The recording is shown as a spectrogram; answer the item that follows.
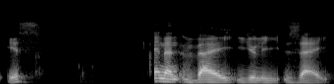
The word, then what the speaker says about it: is: Although in English you can pronounce it more as a z, is. And in Dutch it's an s, is.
